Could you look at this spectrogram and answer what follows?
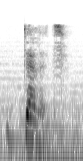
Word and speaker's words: Dalet: The last pronunciation that we want to show you for this 3-letter combination is Dalet.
